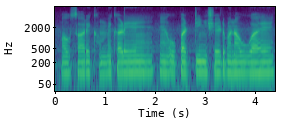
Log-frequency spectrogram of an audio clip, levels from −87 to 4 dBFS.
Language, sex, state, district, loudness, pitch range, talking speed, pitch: Hindi, male, Jharkhand, Sahebganj, -27 LUFS, 105-110 Hz, 150 wpm, 105 Hz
